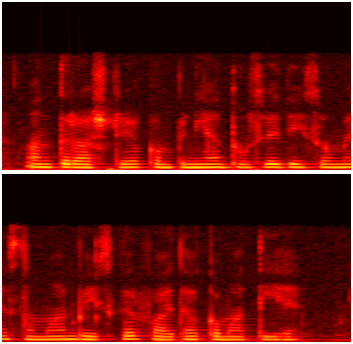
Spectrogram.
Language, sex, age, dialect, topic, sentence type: Hindi, female, 18-24, Garhwali, banking, statement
